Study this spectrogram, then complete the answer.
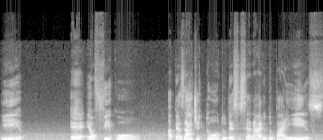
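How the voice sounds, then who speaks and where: Amid noticeable background noise and audible room echo, a woman speaks very slowly at a high pitch with ordinary pitch variation. She leaves long, frequent pauses. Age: 60s. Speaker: retired university professor and businesswoman. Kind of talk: TV talk show discussion. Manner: halting, many fillers.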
